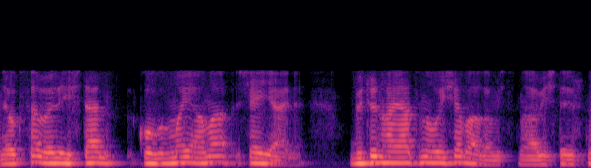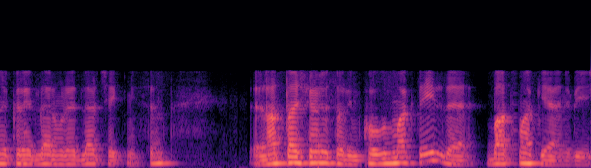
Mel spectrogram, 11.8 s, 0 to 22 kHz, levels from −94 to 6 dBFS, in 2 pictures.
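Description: Packet loss with pitch repetition occurs at 9.08 to 9.10 s and again at 11.06 to 11.10 s, with gaps of about 20 ms and 40 ms, which fits one lost packet and then two. The receiver fills each hole by repeating the last pitch period of the speech. The shorter gap sounds like a brief buzzy hold. The longer one stretches that held tone before the speech returns, all within a narrow telephone band consistent with G.711 coding.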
